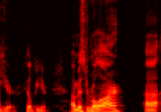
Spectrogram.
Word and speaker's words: Millar: pronounced people are saying even though it's AR it's still pronounced Miller well now so so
